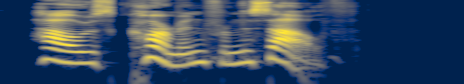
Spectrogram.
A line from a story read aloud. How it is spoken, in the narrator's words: he inquired, blinking cheerfully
